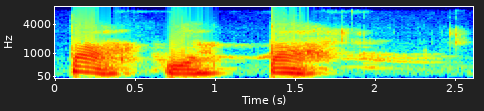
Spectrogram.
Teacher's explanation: Ta adalah dia termasuk tarful lisan atau keluar di ujung lidah kita.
